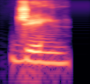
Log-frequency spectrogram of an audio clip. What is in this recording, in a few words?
"jean", Indian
